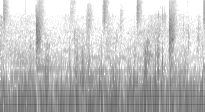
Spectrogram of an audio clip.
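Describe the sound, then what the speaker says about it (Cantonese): Strong wind in Edinburgh buffets the microphone in a continuous low roar, with gusty bursts rising and falling throughout and no clear voices. "大風到我企唔穩咯，我唔係講笑，係真係俾風吹喐咗地下。"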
